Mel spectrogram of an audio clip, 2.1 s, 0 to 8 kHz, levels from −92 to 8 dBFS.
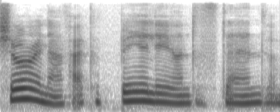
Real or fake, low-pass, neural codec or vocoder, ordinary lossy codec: fake; 7.2 kHz; codec, 16 kHz, 1 kbps, FunCodec, trained on Chinese and English, 50 frames a second; MP3, 64 kbps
